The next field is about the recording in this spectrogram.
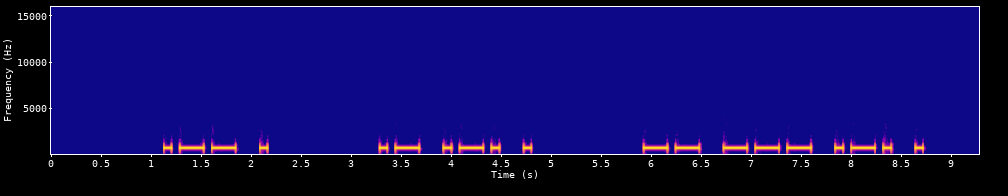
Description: Morse code, heard as a keyed tone, about 15 wpm, 700 Hz. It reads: WE ARE MORE
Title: 2x Word-Spacing - Sentences from Top 500 Words - 15wpm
